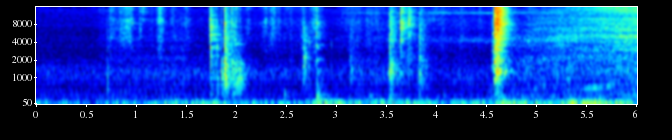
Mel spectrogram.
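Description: Several sharp clicks and light metal taps of soldering tools being handled as a soldering iron presses desoldering braid onto a circuit board's pads, the loudest tap about four and a half seconds in. A steady hiss builds near the end.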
